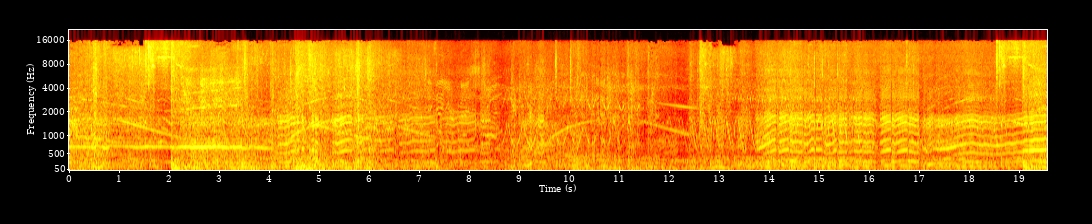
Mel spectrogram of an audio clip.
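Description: A car engine revs hard and whines.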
